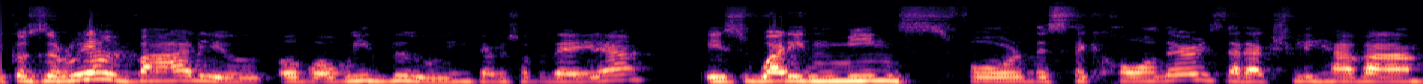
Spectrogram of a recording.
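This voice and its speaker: A woman speaks at a moderate pace, her medium-pitched voice carrying fairly even intonation. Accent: Spanish. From Colombia. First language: Spanish. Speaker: data science executive. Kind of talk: interview.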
